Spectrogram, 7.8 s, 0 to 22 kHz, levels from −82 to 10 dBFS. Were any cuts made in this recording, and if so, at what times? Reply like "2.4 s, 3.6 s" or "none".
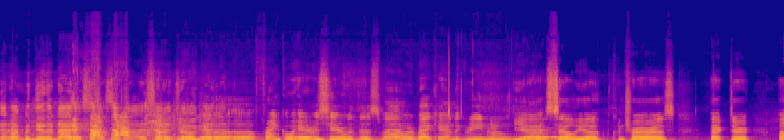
2.0 s, 5.1 s

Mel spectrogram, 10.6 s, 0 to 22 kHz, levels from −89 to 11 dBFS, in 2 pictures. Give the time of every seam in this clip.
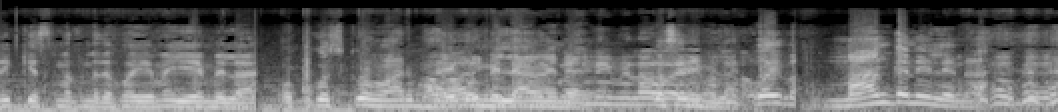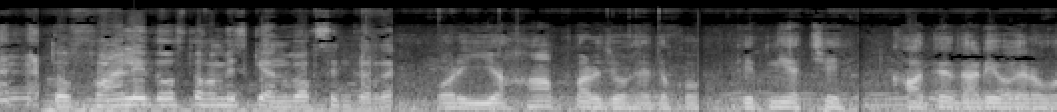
1.3 s, 4.0 s, 5.4 s, 7.2 s, 8.9 s, 9.6 s

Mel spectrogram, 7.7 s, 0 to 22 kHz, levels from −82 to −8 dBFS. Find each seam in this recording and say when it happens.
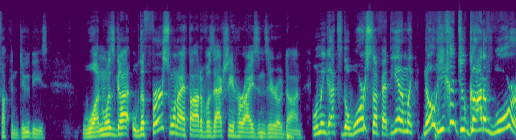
4.6 s

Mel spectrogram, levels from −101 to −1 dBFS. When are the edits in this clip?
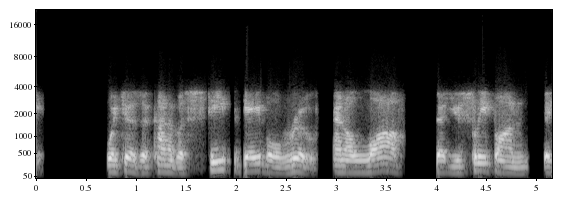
2.9 s, 3.8 s

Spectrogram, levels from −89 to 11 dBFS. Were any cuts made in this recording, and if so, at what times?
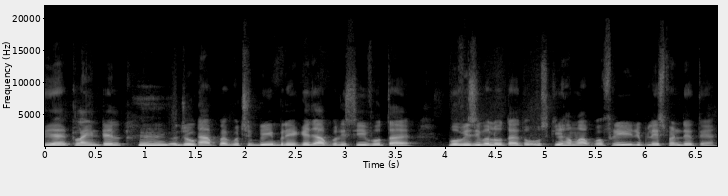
1.5 s

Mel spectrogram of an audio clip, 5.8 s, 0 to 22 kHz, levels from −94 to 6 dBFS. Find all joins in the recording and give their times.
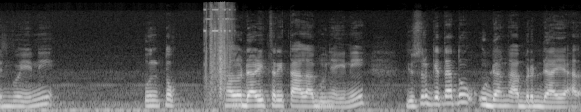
2.1 s

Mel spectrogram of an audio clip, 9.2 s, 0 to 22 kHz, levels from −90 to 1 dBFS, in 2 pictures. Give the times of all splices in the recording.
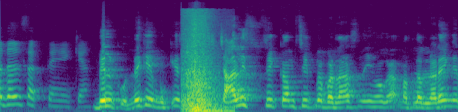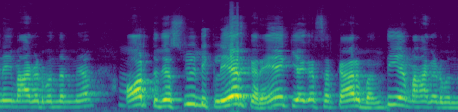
2.1 s

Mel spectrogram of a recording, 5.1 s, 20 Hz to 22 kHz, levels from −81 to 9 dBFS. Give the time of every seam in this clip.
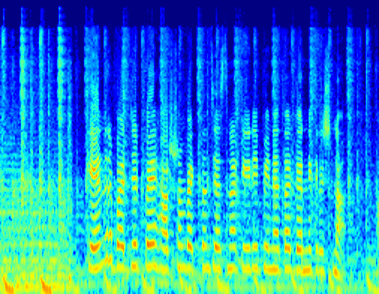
0.9 s

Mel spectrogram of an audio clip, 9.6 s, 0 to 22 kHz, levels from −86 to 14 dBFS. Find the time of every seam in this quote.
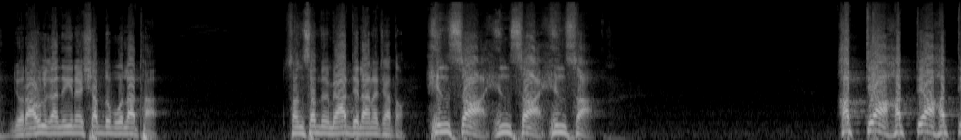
none

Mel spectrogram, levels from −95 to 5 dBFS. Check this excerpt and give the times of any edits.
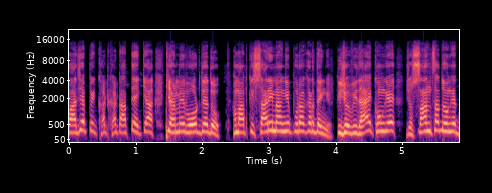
3.9 s

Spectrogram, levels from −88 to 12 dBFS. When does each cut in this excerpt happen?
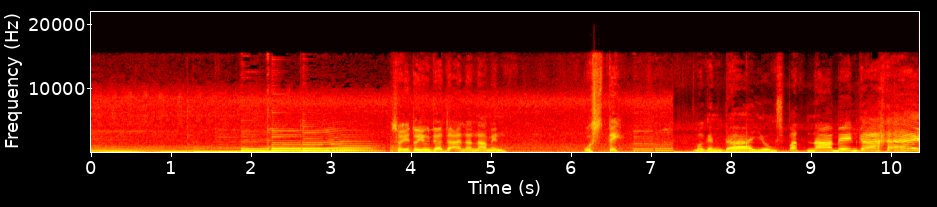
7.3 s

